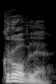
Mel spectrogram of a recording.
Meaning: 1. roofing, roof covering, rooftop (the outer surface of a roof) 2. roof
- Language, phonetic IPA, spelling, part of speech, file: Russian, [ˈkrovlʲə], кровля, noun, Ru-кровля.ogg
